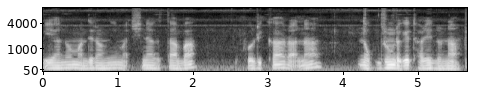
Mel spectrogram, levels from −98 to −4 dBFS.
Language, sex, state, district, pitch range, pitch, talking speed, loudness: Garo, male, Meghalaya, West Garo Hills, 90-105 Hz, 95 Hz, 115 wpm, -18 LUFS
